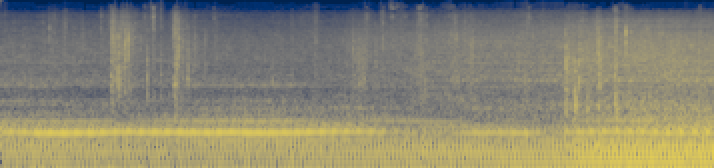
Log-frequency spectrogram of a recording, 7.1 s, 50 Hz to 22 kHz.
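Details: 2009 Nissan Murano after stick welding rusted, broken exhaust: steady, even low idle rumble, no sharp puffing or rasp, much quieter than before though not fully fixed; normal idle.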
